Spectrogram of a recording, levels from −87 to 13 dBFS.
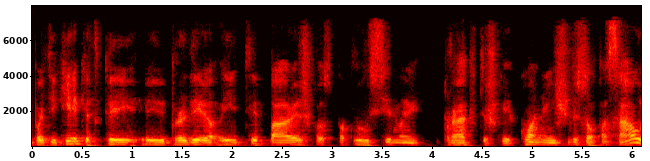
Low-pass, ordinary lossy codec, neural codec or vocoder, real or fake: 7.2 kHz; AAC, 32 kbps; codec, 16 kHz, 2 kbps, FunCodec, trained on Chinese and English, 25 frames a second; fake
